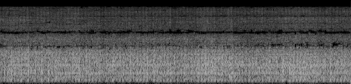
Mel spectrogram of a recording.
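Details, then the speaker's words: New Harvest Right oil-less vacuum pump on an older knob-style home freeze dryer, first start as the dry cycle begins: even, soft mechanical buzz with a steady fast pulse, no knocking or grinding; much quieter than the older oil pumps. "not bad at all much softer quieter than the gave epochs like some of the three stars or used to come with three to hook up"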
